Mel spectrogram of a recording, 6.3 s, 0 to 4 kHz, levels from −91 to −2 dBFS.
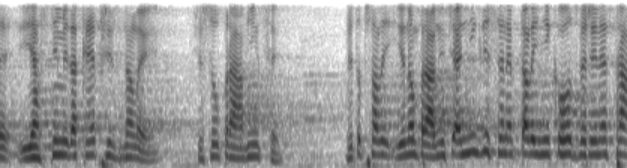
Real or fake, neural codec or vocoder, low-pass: real; none; 3.6 kHz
